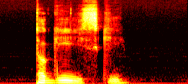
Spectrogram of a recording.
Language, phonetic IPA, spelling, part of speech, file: Polish, [tɔˈɟijsʲci], togijski, adjective, Pl-togijski.ogg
